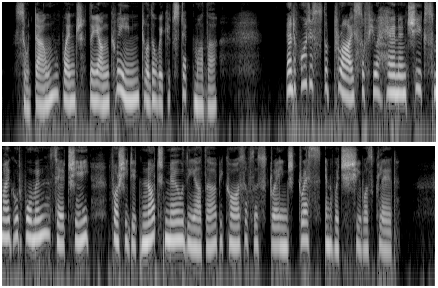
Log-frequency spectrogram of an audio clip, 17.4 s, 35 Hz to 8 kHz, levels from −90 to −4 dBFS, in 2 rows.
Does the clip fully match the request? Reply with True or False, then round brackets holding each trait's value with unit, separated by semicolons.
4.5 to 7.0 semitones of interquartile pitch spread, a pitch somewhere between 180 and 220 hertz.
True (5.3 semitones; 190 Hz)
